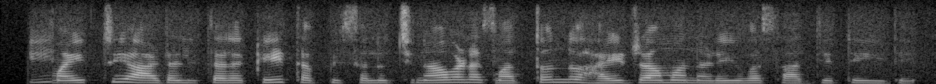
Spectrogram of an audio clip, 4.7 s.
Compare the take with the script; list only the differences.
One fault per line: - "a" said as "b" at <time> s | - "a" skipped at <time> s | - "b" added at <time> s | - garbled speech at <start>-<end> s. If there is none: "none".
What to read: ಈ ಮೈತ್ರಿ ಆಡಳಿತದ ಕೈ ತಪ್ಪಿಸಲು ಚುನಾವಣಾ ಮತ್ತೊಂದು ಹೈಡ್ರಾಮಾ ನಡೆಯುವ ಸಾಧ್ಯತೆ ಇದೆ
none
